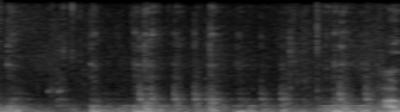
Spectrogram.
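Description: Baitcasting reel being cranked slowly as fishing line is wound onto its spool: a faint gear whir made up of many fine, rapid ticks.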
